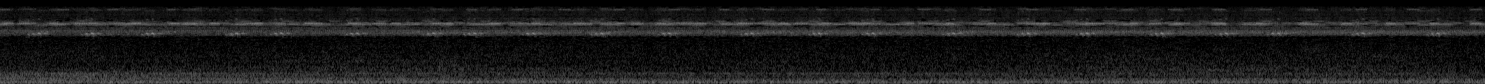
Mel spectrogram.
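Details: Crickets with other nocturnal callers on a warm humid summer night in the Midwest, a continuous high trilling chorus with regularly spaced brighter pulses throughout.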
